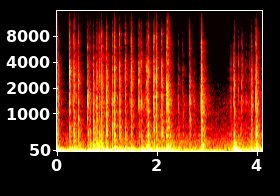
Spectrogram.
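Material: Plastic.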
